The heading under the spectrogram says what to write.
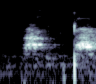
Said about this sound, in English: And there's my dog barking in the background. It's all going on here today.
